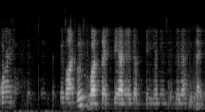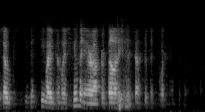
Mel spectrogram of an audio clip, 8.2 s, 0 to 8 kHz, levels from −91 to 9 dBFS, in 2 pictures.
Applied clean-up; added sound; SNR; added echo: neural mask model DeepFilterNet 3.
